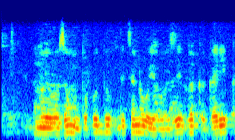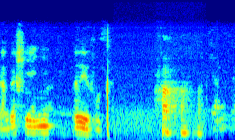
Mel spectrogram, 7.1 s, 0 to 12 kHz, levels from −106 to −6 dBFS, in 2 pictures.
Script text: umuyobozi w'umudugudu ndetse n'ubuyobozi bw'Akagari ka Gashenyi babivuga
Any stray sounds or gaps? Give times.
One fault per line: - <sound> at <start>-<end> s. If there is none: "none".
- laugh at 5.8-6.6 s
